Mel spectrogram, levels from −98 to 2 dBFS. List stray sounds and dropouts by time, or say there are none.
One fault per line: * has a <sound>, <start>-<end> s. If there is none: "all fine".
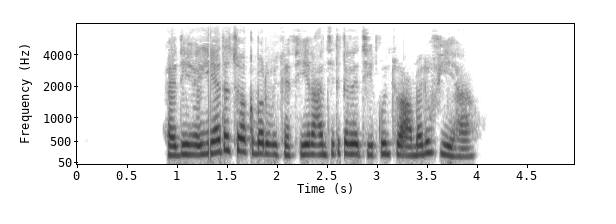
all fine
